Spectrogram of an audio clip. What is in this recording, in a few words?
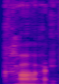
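"kai3", Chinese; Cours-de-Chinois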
